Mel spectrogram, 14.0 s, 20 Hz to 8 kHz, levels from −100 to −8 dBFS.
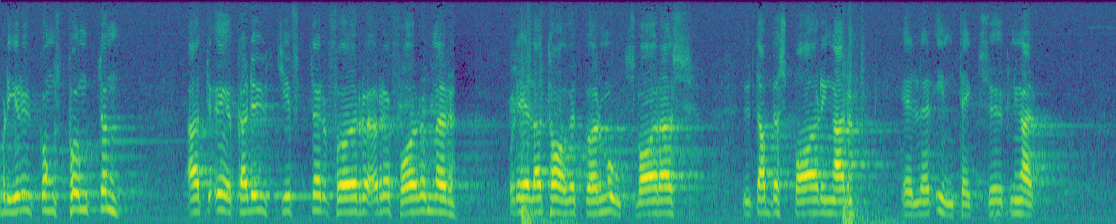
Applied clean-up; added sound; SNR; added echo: none; Gunshot, gunfire; 19 dB; none.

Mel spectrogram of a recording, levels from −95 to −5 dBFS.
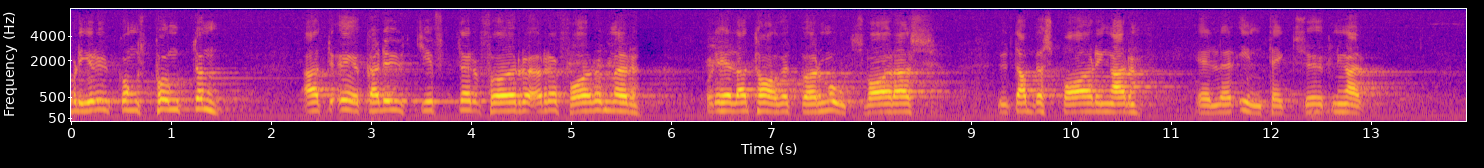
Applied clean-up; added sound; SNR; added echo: none; none; none; none.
